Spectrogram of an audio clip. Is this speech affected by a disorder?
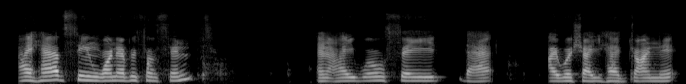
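Yes: cerebral palsy.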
